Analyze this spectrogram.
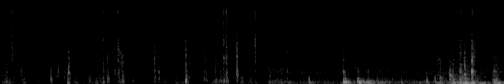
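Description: Light, irregular clicks and taps of a screwdriver working the screws out of the plastic glove-box surround, about a dozen over the first two and a half seconds. After that come dull, low bumps of handling.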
